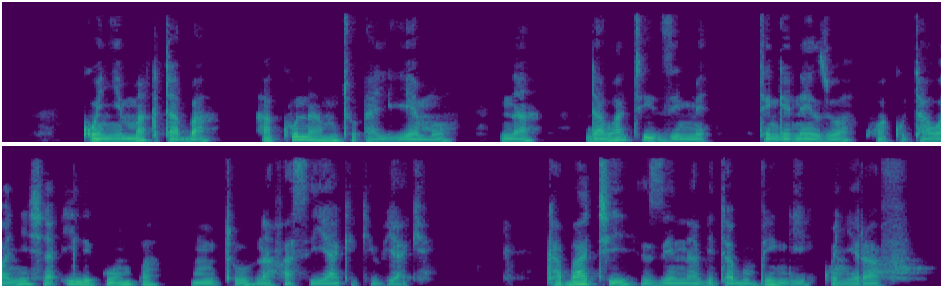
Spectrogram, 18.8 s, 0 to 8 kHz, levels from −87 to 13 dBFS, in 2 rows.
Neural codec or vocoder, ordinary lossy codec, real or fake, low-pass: codec, 16 kHz in and 24 kHz out, 1 kbps, XY-Tokenizer; MP3, 48 kbps; fake; 7.2 kHz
